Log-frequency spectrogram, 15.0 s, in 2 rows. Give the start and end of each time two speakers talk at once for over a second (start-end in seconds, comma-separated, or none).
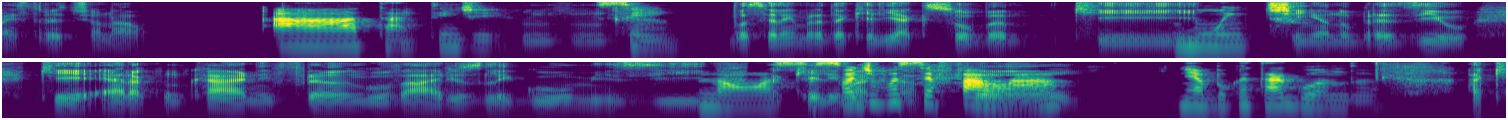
11.0-12.9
